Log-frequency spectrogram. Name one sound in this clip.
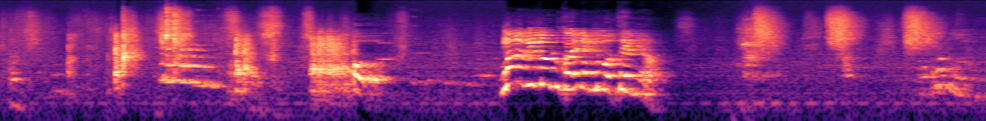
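A woman speaks with feeling, close by.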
